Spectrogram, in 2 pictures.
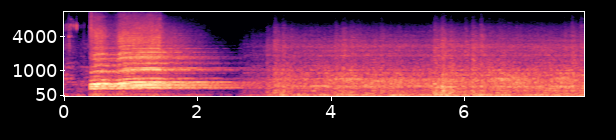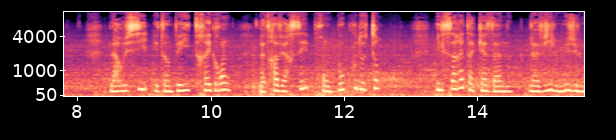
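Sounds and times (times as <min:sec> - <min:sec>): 
train horn blast: 0:00.4 - 0:03.1
speech: 0:08.5 - 0:12.6, 0:13.4 - 0:15.6.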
